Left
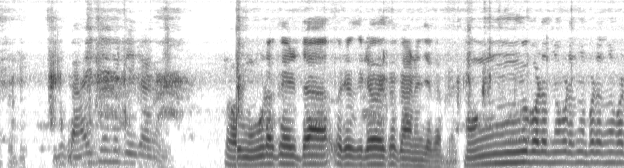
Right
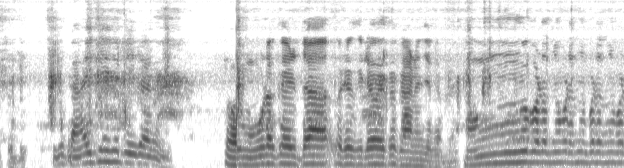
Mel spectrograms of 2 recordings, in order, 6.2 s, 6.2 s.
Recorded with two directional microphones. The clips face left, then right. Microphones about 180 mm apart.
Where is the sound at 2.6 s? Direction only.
40° left (ahead or behind).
